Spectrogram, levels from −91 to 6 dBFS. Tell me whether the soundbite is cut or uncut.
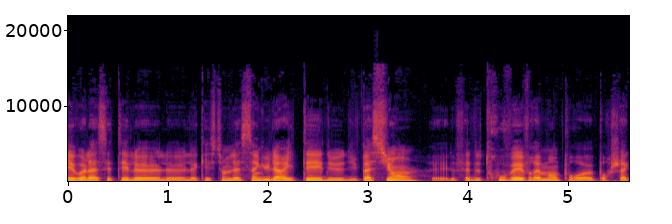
cut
